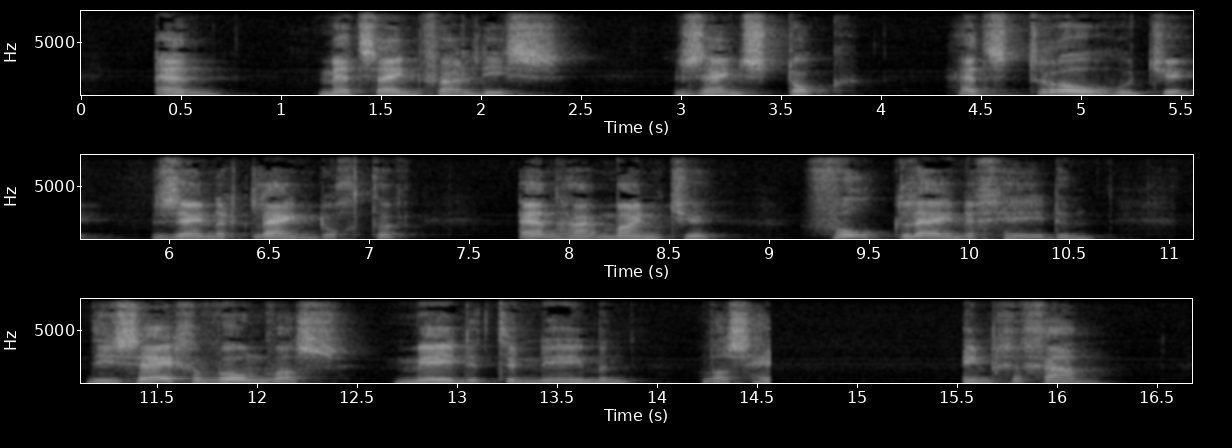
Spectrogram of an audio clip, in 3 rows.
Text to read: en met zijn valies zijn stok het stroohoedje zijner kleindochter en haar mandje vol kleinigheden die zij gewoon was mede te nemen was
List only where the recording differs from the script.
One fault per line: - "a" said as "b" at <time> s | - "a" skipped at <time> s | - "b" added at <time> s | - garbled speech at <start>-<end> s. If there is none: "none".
none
